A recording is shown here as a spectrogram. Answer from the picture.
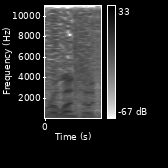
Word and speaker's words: Rolento: was uh how wrong rolento team that's how you pronounce that hero then we got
